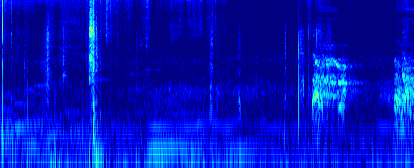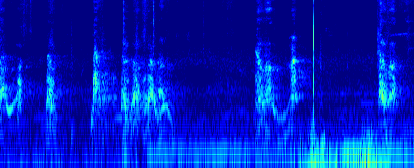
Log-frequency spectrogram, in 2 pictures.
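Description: Boston terrier barking, a run of short barks from about six seconds in to near the end, over background music. A single sharp click about two seconds in.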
